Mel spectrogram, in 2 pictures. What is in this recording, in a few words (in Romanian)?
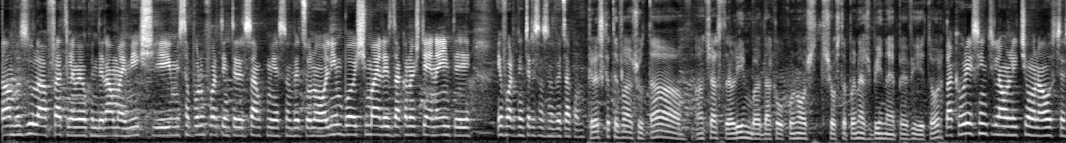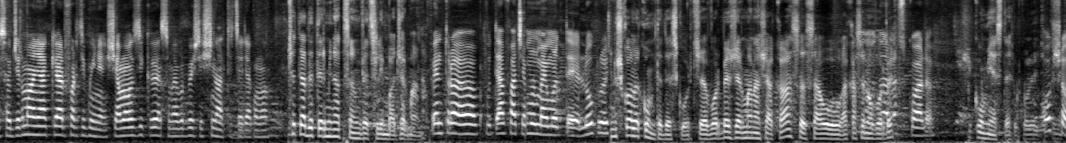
vox elevi; germana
